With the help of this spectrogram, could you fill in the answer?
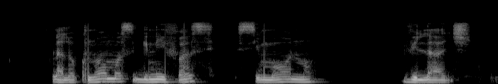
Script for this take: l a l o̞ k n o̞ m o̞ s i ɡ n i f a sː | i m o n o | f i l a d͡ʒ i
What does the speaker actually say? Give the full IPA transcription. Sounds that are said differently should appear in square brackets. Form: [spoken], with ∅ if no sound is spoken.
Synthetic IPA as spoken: l a l o̞ k n o̞ m o̞ s i ɡ n i f a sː | i m o n o | [v] i l a d͡ʒ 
